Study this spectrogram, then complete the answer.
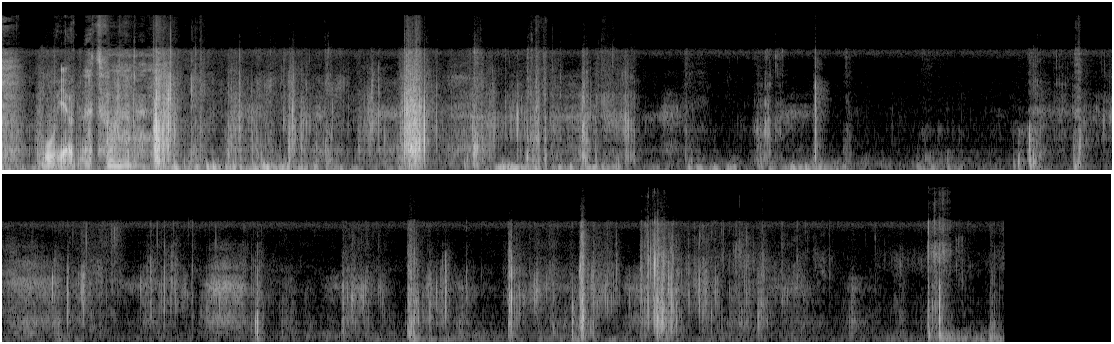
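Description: Footsteps crunch on loose gravel and stones.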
